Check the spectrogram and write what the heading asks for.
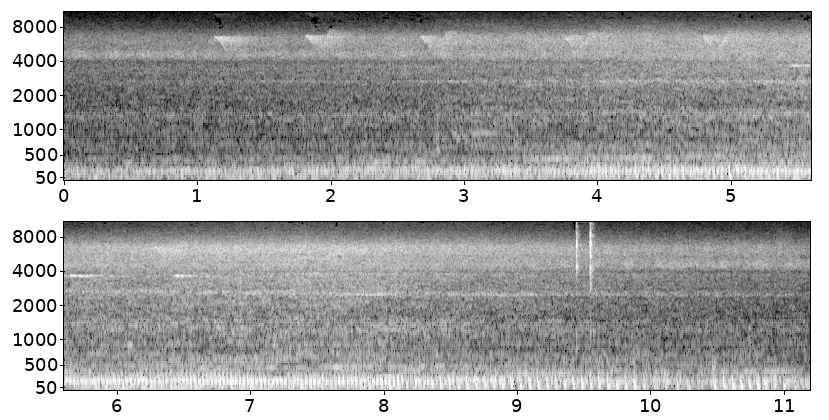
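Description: A motor vehicle's engine running, growing louder toward the middle and fading near the end, with short high chirps from birds or insects above it and a sharp click about three-quarters of the way through.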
